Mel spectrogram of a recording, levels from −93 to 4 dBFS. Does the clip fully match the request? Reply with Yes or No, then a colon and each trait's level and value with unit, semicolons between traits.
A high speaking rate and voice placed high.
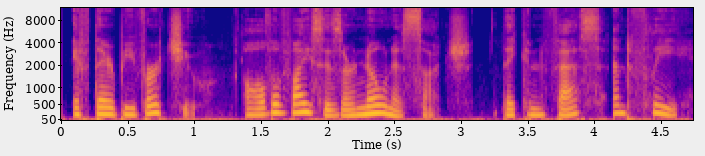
No: average, 190 wpm; high, 200 Hz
